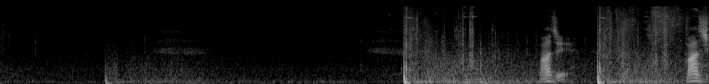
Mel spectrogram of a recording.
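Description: A rifle fires sharp single shots.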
